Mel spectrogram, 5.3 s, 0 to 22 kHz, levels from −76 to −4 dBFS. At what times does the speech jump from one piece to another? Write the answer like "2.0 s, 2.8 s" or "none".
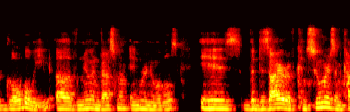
2.8 s, 3.6 s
